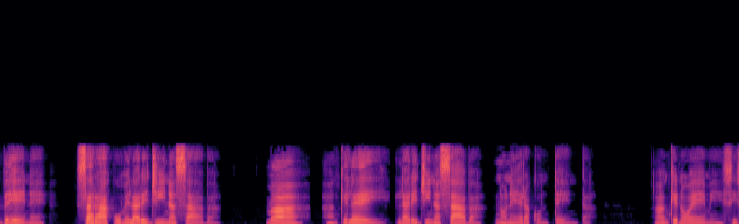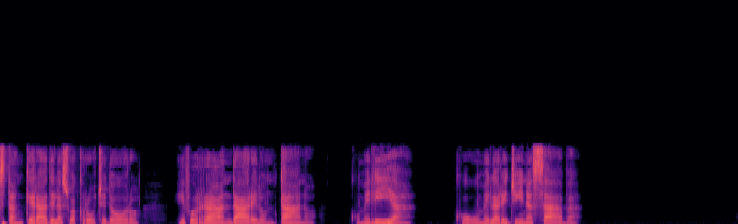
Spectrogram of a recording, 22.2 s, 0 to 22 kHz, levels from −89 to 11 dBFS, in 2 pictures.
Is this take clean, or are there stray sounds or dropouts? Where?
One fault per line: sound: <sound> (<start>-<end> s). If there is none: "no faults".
no faults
